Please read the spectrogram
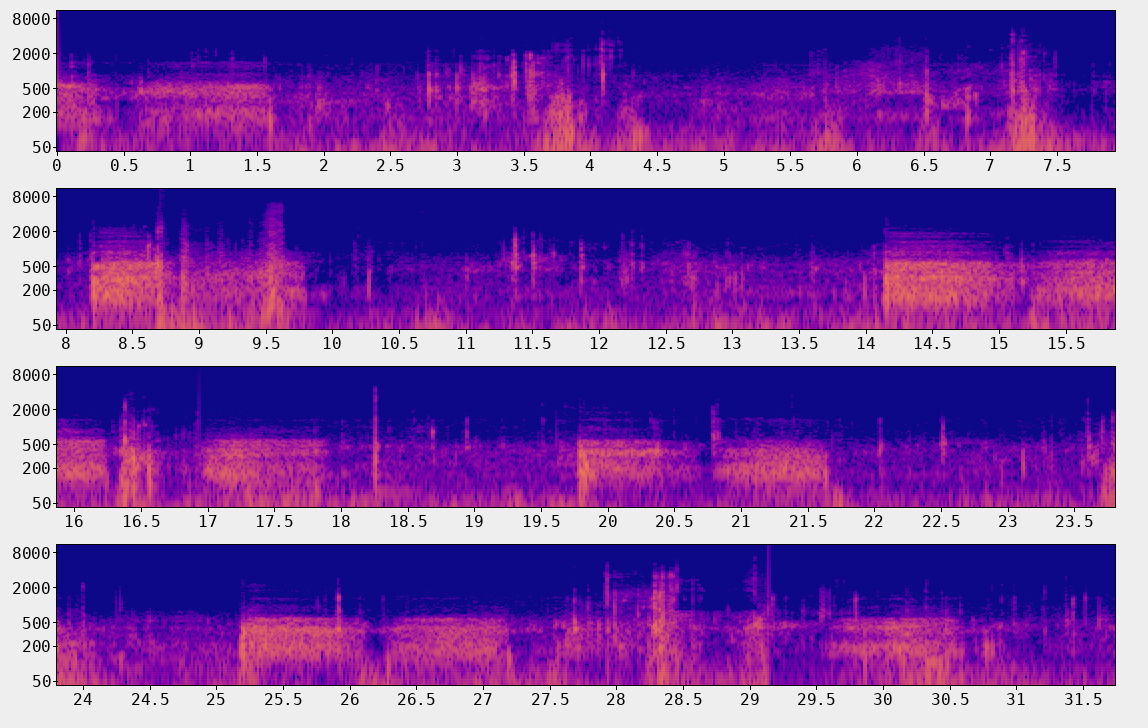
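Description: Muffled underwater sound from a submerged camera: a snorkeler's breathing through the snorkel, in paired surges (in, then out) every five or six seconds, with scattered clicks and knocks of water and handling against the housing.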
